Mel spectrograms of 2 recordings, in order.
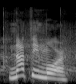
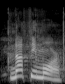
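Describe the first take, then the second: No difference in how they are said.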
